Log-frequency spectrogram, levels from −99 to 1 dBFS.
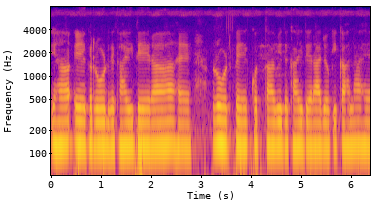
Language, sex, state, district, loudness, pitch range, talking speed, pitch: Hindi, male, Uttarakhand, Uttarkashi, -15 LUFS, 125-130 Hz, 180 wpm, 125 Hz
